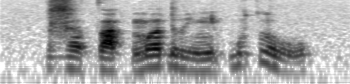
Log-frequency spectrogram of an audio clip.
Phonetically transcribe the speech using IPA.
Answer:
z ɛ̤˨˩ t̪ a˨˩ t̚ m əː˧ ɗ ɨ̤˨˩ j ɲ ɨ̰˧˨ ɓ u˦˥ t̚ l u˧˩˨

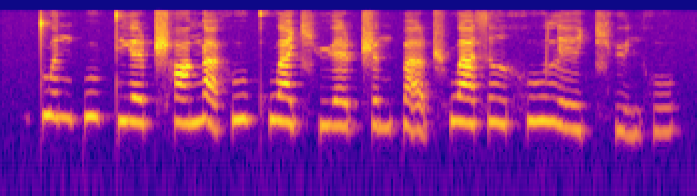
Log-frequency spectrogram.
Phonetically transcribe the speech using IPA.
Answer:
t̪ w ə˥˧ n p u˥˩ t̪ j ɛ˧˥ ʈ͡ʂʰ ɑ˧˥ ŋ ä̰˨˩ x u˥ kʰ w ä˥˩ t͡ɕʰ ɥ ɛ˧˥ ʈ͡ʂ ə˧˥ n p ä̰˨˩ ʈ͡ʂʰ w ä˥˧ s ɹ̩˥˩ x u˥ l e˥˩ ɪ̯ t͡ɕʰ y̰˨˩ n x u˦

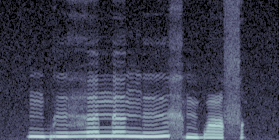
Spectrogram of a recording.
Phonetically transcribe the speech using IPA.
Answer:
m b ɨ˨ ɦ ə˧ n ə˧ ŋ ɨː˨˦ x m b ɑ˨ sˤ

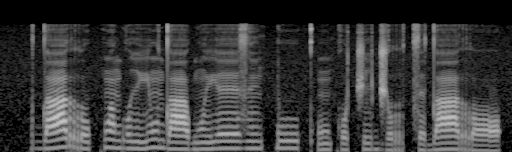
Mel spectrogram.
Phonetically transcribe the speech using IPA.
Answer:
d aː˨˦ r o˨ kʷ ã˦ ɡʷ iː˨ j ũ˦ d aː˨ ɡʷ ĩ˨ j eː˦ z ĩ˦ k͡p uː˦ kʼ ũ˨ k ʊ˨ t͡ʃ i˨˦ d͡ʒ ʊ˨ r t͡s ɪ˨ d aː˦ r ɔ˨

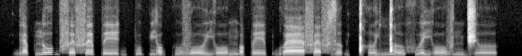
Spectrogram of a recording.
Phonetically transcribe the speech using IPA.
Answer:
ɡ æ˨ p n oː˦ ɡ f ɛ˨ f ɛ˦ p eː˦ ɡ p u˦ p j ɔ˨ kʷ ɤ˨ v oː˨ j oː˨ ŋʷ ɑ˦ p eː˦ p ɡʷ æː˦ f æ˨ f z ɤ˦ ɡ ǃʰ ɤ˨ j ŋ͡ǃ ɤ˨ xʷ ɛ˦ j oː˨ v n d͡ʒ ɤ˨

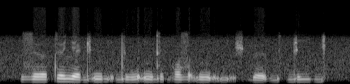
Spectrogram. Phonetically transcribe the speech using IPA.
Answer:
z ø ə̯ t ø lʲ ɛ ɖ ḭ ŋ ʎ ḛ d ɨ w ḛ ŋ d ø ɡ ɔ z ɔ̰ ʎ ŋ ḛ ʎ ḛ ʃ ɠ ø ɡ | ɖ i ɡ

